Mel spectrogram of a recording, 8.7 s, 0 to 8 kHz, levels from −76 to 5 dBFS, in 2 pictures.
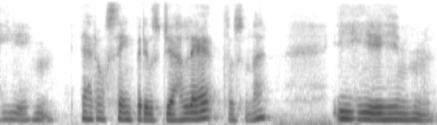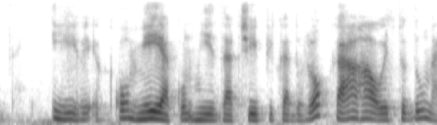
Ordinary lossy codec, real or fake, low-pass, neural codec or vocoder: none; fake; 7.2 kHz; codec, 16 kHz in and 24 kHz out, 0.8 kbps, FocalCodec, streaming, 65536 codes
